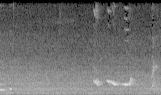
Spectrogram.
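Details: A friendly pied butcherbird sings at length, said to include mimicry: a few clear whistled notes near the middle, sliding and flute-like, over a steady background hiss.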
